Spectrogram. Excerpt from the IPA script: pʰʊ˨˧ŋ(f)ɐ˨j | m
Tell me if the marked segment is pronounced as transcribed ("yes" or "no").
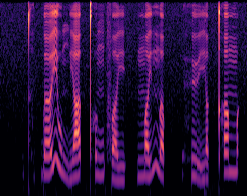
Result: yes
